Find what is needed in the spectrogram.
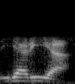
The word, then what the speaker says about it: Iaria: Iaria.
